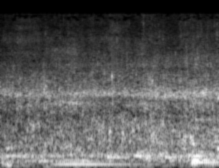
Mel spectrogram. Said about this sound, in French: Ah, faut que je traverse une rivière.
